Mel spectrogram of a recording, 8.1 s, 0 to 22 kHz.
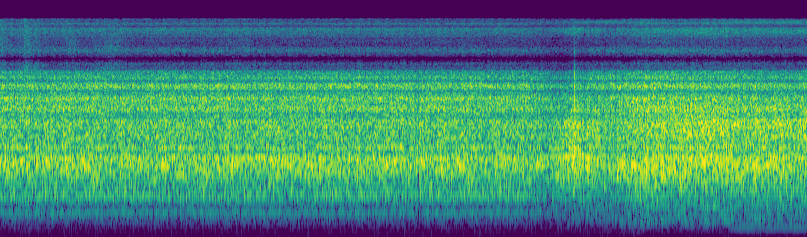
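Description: Sound decoder in a model Class 55 Deltic locomotive playing the Deltic diesel engine sound through a small speaker, a hissy, steady running note. A little under six seconds in it gets louder and a low engine note rises and then holds steady as the locomotive powers up to restart its train.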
